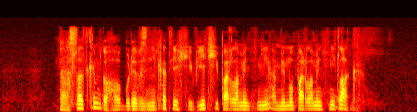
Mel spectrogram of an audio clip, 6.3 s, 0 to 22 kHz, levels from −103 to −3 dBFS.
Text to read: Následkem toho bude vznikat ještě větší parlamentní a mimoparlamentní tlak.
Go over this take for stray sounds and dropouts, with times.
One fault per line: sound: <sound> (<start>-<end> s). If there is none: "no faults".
no faults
